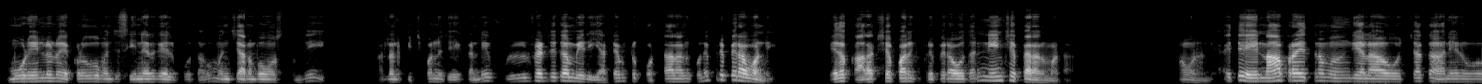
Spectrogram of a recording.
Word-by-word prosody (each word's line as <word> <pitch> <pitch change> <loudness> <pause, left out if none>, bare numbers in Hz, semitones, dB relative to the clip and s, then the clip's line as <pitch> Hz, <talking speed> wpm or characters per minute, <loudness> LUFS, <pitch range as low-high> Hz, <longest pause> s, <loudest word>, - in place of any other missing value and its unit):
మూడేండ్లలో 145 +2 -1
ఎక్కడో 135 +1 -8 0.2
మంచి 125 +1 -8
సీనియర్‌గా 125 +1 -3
ఎళ్ళిపోతావు, 115 +1 -15
మంచి 125 +1 -6
అనుభవమస్తుంది. 120 +3 -6 0.7
అట్లాంటి 120 -1 -7
పిచ్చి - - -20
పనులు 140 -2 -8
జేయకండి. 115 +5 -10
ఫుల్ 140 +4 -12
ఫ్రెడ్జ్‌గా 170 0 +4
మీరు 140 -4 -1
ఈ - - -7
అటెంప్ట్ 155 0 -8
కొట్టాలనుకొని 135 +6 -4
ప్రిపేర్ 210 -4 +2
అవ్వండి. 105 - +1 0.6
ఏదో - - +4
కాలక్షేపానికి 130 +5 +2
ప్రిపేర్ 135 +2 -3
అవ్వొద్దని" 135 +8 -1
నేను 185 +1 +2
చెప్పానన్నమాట. 100 - +1 1.2
అవునండి. 95 -5 -14
అయితే 170 +4 -2 0.2
నా - - +11
ప్రయత్నము 175 -2 +3
ఇంక 145 - -9
ఎలా 135 0 +3 0.2
ఒచ్చాక 150 +4 -7 0.2
నేను 130 0 -7
135 Hz, 135 wpm, -23 LUFS, 120-155 Hz, 1.2 s, నా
